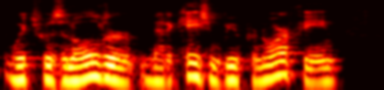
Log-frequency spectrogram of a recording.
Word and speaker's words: buprenorphine: And so it it actually that that formulation became the basis for Suboxone um which was an older medication buprenorphine and rhymes with morphine as a narcotic itself.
